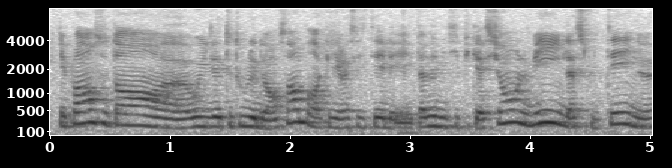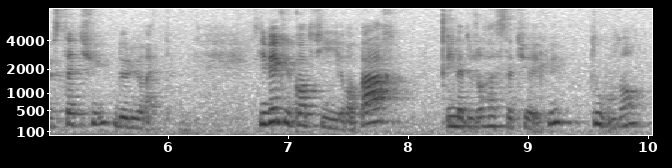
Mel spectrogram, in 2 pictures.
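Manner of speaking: plain reading voice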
